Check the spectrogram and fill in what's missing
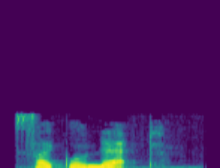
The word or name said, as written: cyclonet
